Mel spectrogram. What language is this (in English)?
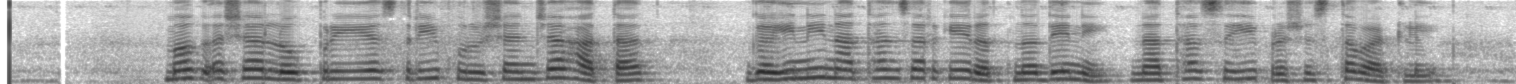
Marathi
